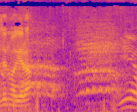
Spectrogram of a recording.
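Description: Sojat goat bleating, a quavering call that breaks off about half a second in.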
